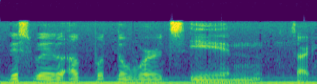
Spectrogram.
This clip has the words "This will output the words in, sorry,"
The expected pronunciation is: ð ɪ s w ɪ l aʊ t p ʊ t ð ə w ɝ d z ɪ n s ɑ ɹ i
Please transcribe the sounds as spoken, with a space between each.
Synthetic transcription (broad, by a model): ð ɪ s w ɪ l aʊ t p ʊ t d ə w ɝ d s ɪ n s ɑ ɹ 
